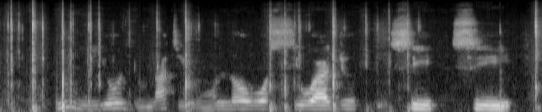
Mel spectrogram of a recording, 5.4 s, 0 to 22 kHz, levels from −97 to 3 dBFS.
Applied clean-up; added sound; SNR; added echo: none; Computer keyboard; 8 dB; none.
